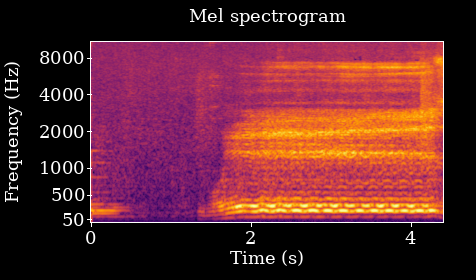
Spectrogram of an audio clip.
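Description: Unaccompanied Orthodox liturgical chant. A held sung note fades out, about a second of near silence follows, then a new long sung note swells in about one and a half seconds in and holds with a slow waver.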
